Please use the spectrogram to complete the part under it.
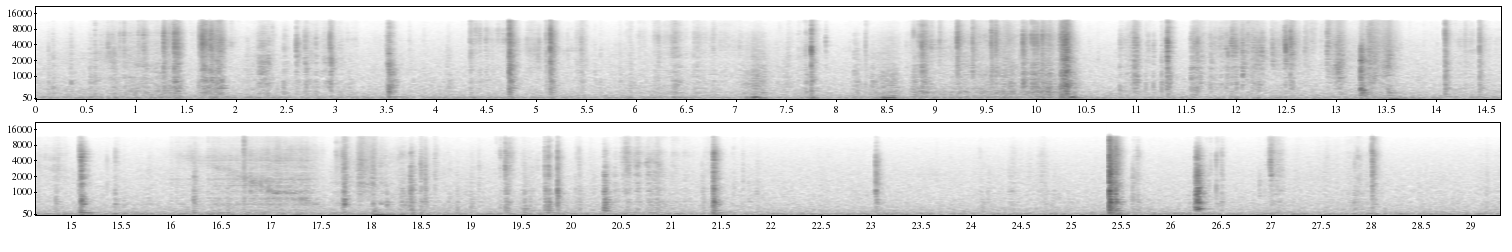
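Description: Masking tape crinkles and tears as it is peeled away.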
